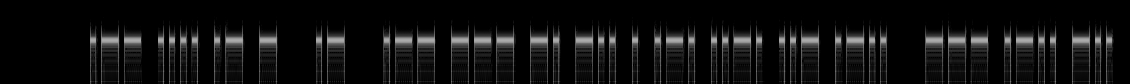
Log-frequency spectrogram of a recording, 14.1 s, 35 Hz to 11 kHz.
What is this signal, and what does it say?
Morse code, heard as a keyed tone, about 17 wpm, 700 Hz. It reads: WHAT A WONDERFUL OLD
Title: Sentences from Top 1100 Words 17wpm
